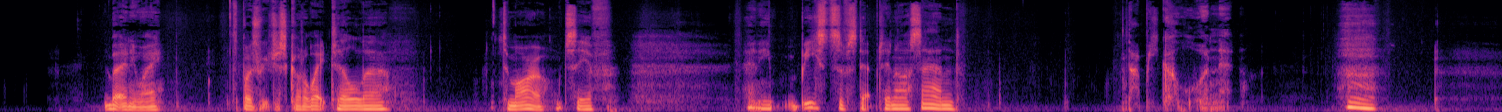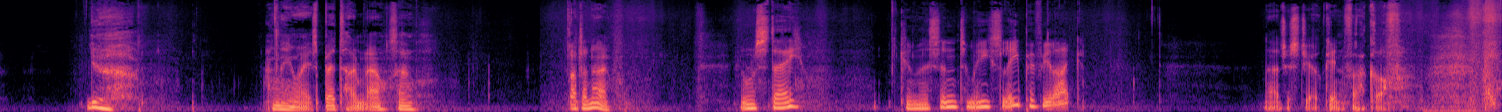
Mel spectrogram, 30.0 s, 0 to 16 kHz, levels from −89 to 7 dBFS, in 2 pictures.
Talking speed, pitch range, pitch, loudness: 110 wpm, 95-130 Hz, 105 Hz, -19 LUFS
